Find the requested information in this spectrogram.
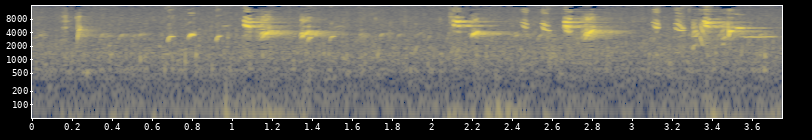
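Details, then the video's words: Musical goldfinch song of short warbling notes. Scattered high chirps build into two louder twittering flurries, the second more intense and trilled. "Uplifting Chirpings Motivational Goldfinch Singing their Song"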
